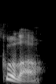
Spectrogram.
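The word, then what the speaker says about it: σκύλλω: the Greek word is pronounced skulo.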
